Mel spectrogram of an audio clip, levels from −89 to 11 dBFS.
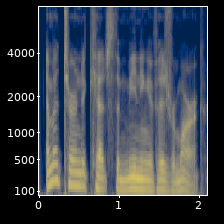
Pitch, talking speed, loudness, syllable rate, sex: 130 Hz, 255 wpm, -16 LUFS, 6.8 syllables/s, male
